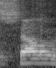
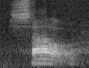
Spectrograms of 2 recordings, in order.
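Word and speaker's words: sallow: to Thea again with salow skin salow did I spell that right yep which is stressed first syllable right I could always check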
